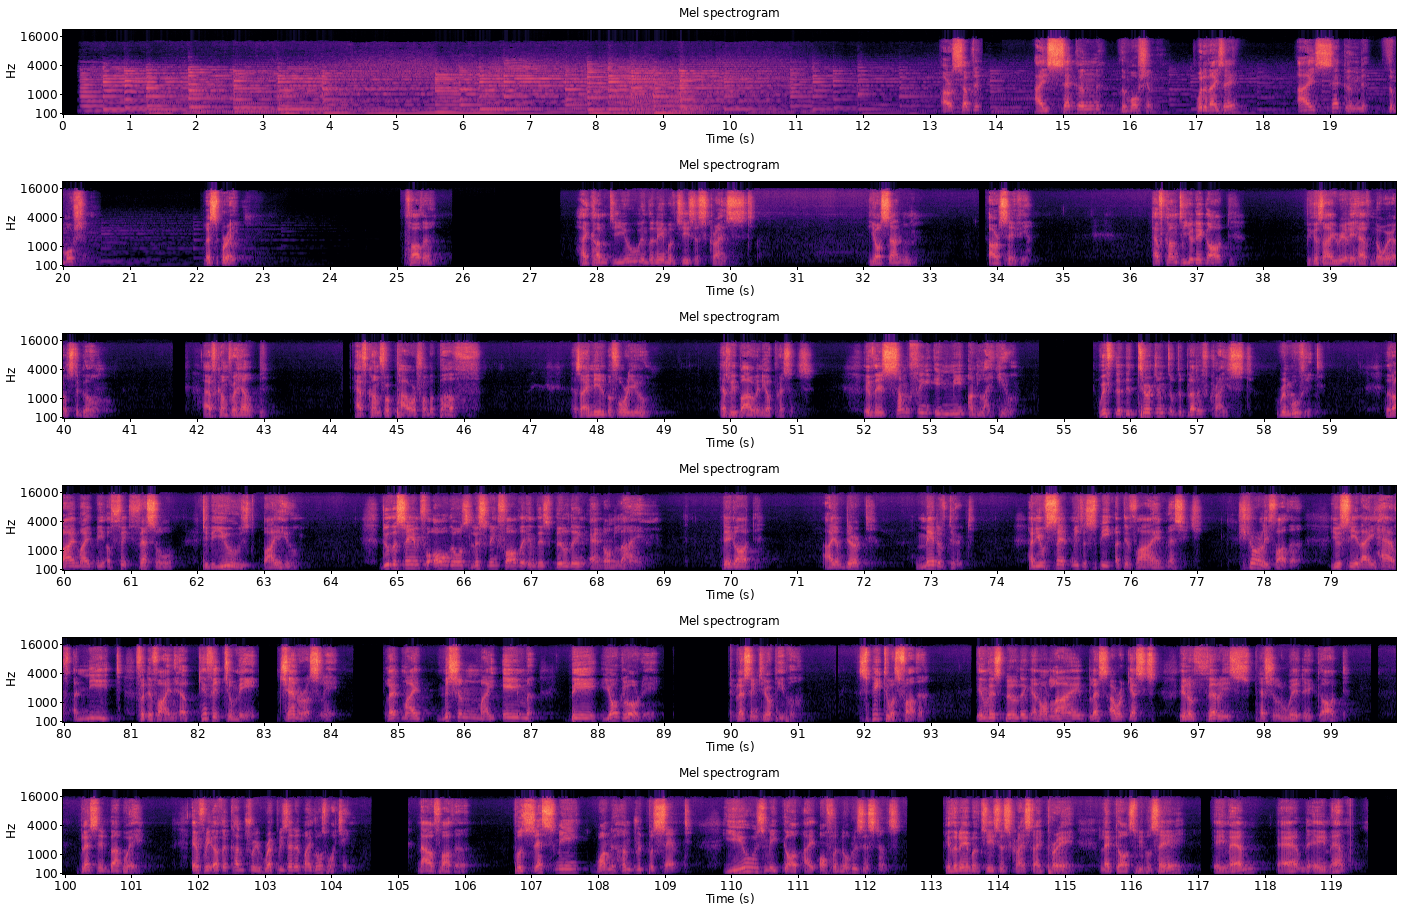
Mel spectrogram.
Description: This sermon unpacks the powerful truth that genuine faith is validated not just by personal belief, but by the witness of the Father, Son, and Holy Spirit. Through biblical examples and a call to obedient living, it challenges believers to seek God's approval through fruitful, authentic faith affirmed in both heaven and earth.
